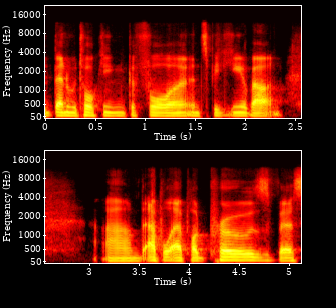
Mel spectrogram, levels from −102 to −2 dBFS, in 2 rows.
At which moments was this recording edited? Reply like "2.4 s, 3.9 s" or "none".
none

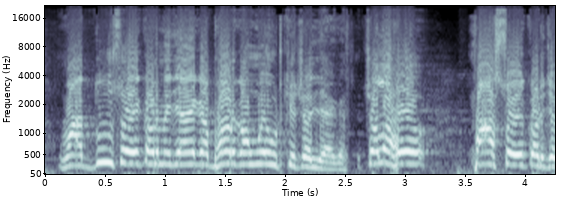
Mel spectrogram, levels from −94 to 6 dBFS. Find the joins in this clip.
none

